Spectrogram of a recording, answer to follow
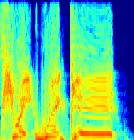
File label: wicked, Vocal, R&B Dance, hip-hop; TB HIP-HOP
